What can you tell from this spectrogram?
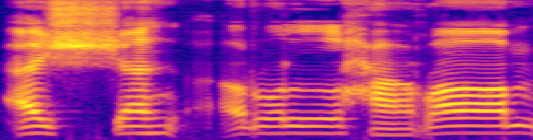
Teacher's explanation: kemudian di sini huruf Ra apabila dia memiliki tanda baca domah maka huruf ro itu dibaca tebal dibaca tabkhim sehingga pangkal lidah kita itu naik ke atas keangkat ke atas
